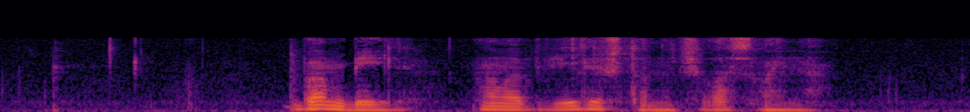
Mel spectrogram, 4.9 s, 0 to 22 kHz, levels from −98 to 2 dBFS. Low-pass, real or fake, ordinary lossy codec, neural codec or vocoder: 5.4 kHz; real; AAC, 24 kbps; none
